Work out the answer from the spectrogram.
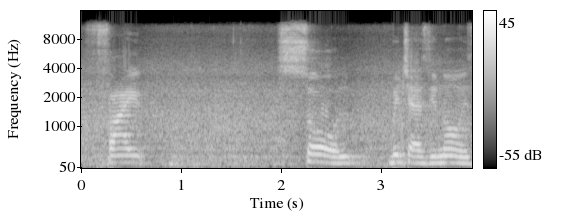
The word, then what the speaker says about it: Seoul: in canada five seoul which as you know is the capital of south korea south korea he is silent so it's pronounced soul it's pronounced so top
